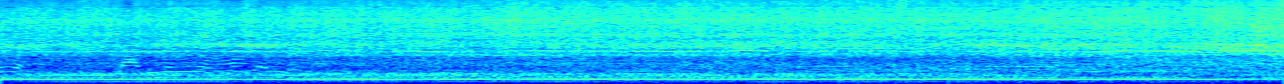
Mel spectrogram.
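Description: A Nissan Patrol's engine labours as the four-wheel drive pushes through deep mud.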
